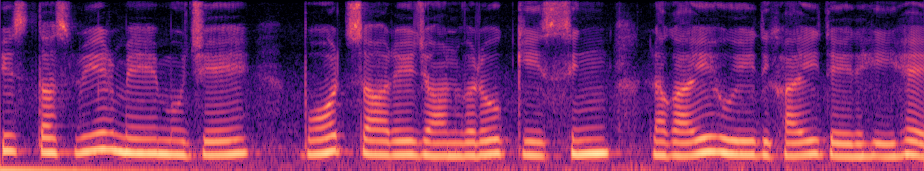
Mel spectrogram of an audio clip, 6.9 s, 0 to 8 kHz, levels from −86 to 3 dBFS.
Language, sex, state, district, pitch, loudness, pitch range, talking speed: Hindi, female, Arunachal Pradesh, Papum Pare, 200 Hz, -14 LUFS, 190-215 Hz, 130 wpm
